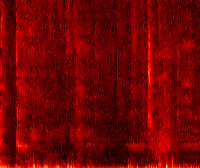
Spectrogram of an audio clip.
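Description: Room tone with a steady low electrical hum, faint murmuring voices and a few soft knocks.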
